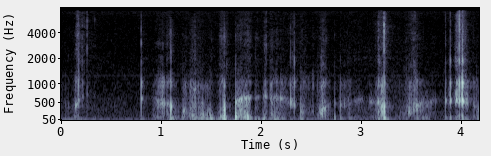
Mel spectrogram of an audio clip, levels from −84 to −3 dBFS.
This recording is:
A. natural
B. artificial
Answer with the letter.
A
